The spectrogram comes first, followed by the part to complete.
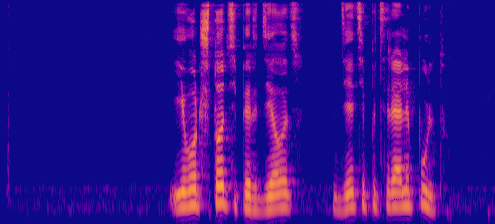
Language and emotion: Russian, neutral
